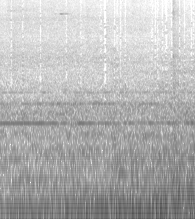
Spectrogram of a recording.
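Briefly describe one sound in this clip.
A train pulls out of a station.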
